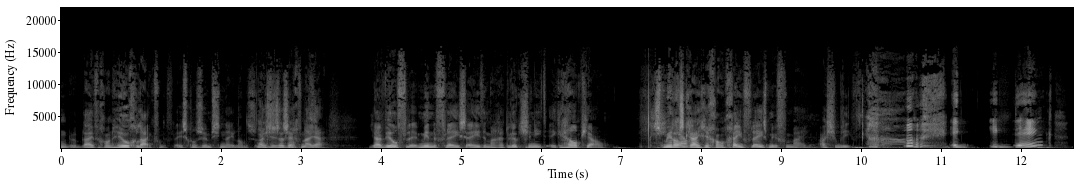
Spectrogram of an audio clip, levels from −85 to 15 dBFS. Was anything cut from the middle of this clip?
no; 0 cuts

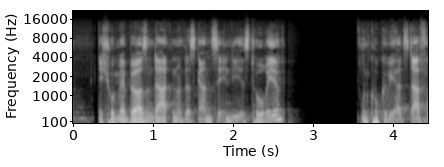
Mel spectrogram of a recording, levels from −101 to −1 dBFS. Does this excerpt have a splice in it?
yes; 1 cut; at 1.4 s

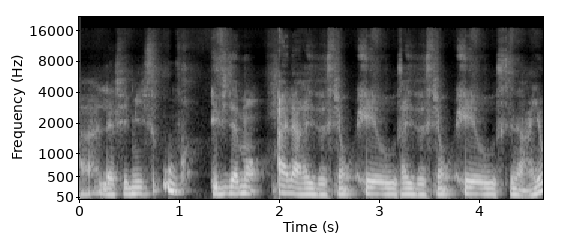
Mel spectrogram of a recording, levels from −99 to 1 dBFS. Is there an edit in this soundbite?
yes; 2 cuts; at 1.2 s, 3.2 s

